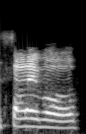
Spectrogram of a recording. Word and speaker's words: Sarajevo: And so I was in Sarajevo for. By the way, that's how you say Sarajevo.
